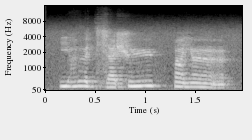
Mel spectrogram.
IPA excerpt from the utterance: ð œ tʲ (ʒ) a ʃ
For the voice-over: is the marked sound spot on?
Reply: no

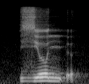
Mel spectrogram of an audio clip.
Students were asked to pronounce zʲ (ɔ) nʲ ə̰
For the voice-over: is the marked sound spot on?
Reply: no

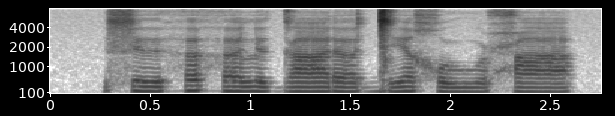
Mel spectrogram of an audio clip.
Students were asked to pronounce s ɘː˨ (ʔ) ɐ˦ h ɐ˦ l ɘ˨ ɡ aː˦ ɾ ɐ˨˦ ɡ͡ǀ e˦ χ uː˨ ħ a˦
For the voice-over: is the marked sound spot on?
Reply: no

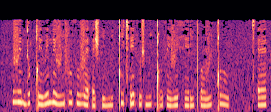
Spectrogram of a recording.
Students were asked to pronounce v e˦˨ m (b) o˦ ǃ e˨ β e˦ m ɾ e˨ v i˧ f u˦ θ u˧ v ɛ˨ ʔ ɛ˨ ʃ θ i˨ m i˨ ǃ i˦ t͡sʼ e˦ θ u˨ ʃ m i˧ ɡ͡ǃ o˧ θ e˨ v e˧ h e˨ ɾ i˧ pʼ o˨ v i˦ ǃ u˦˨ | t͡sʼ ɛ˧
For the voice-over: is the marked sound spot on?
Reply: no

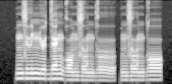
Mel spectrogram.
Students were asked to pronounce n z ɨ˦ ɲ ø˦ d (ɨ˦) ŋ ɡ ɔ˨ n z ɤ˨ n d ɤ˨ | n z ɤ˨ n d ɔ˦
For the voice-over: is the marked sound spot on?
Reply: no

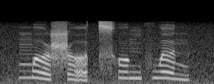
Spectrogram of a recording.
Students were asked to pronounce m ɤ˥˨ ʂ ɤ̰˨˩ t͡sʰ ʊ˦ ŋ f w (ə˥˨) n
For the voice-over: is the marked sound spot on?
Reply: yes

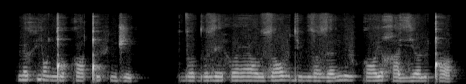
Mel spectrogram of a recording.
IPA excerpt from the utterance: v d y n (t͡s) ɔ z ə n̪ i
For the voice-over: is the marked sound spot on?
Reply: no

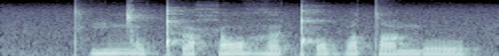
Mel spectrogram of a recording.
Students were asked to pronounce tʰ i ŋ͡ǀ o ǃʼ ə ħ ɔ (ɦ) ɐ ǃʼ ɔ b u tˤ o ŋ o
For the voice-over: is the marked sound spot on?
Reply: yes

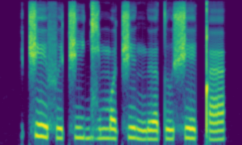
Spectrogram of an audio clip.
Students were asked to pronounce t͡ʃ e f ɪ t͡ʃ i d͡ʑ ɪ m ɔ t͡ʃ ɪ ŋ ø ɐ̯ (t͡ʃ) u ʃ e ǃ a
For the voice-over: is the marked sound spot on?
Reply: no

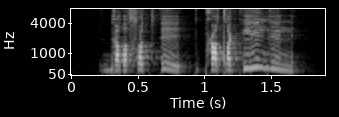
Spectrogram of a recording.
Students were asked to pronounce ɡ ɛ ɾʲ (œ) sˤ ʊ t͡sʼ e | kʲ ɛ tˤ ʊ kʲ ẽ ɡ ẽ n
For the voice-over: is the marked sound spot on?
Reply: no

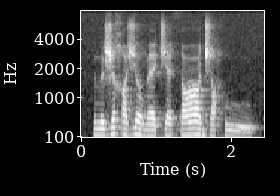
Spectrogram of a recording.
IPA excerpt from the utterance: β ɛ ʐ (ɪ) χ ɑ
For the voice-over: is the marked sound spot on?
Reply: yes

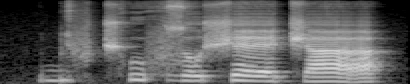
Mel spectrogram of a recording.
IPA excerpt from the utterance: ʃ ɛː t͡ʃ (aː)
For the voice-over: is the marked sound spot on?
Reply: yes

